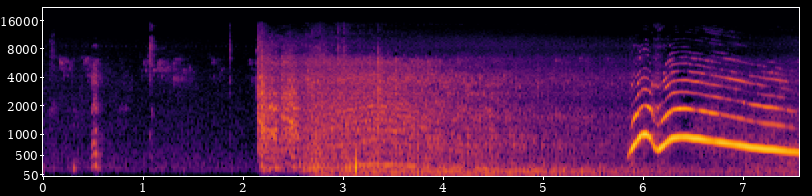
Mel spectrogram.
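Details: Nissan Big M truck after fuel pump and battery replacement, handbrake on: starter turns briefly, engine catches at once and settles into a steady, even idle with no knocks; healthy start and idle.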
